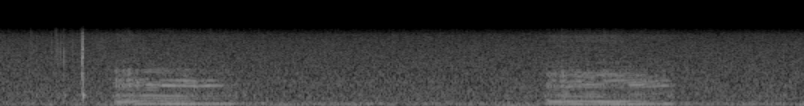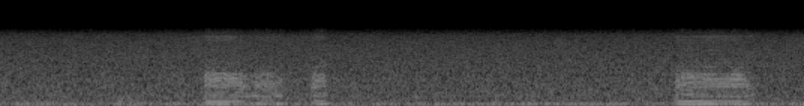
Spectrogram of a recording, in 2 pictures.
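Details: Doudou, a four-month-old French Bulldog, snoring while asleep indoors: four rough, buzzy breaths about a second long, repeating roughly every four seconds over a steady hiss of room noise.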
